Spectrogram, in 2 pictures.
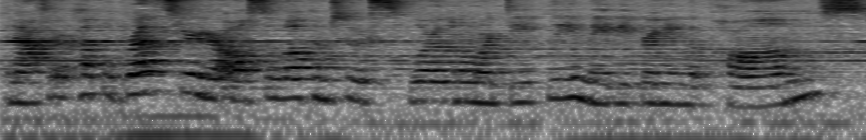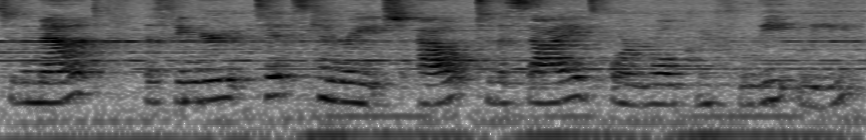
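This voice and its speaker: A woman teaching yoga, guiding a class in a soothing, unhurried manner. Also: medium pitch. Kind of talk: guided yoga class instruction. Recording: very echoey room, distant mic, music behind. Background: music.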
